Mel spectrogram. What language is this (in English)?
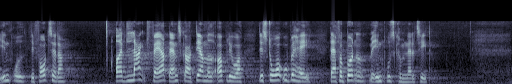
Danish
